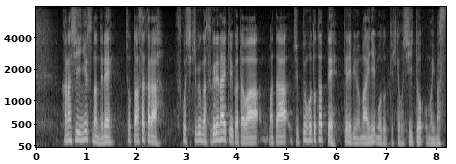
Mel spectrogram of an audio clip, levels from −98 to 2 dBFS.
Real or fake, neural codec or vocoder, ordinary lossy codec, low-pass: fake; codec, 16 kHz, 8 kbps, FunCodec, trained on Chinese and English, 25 frames a second; none; none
